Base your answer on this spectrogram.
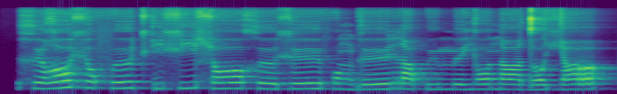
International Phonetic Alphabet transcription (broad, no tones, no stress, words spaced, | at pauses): xøʁɔʃɔ fɵːt͡ʃʼi ʃi ɬɔː xɵːʃøːfɔ ŋɡøːrɑ pʉmø jɔːn̪ɑːd̪ɔçɑː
